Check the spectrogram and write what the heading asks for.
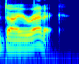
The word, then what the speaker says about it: diuretic: And a patient with fluid overload needs a diuretic. Pronounced di u ret ic.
